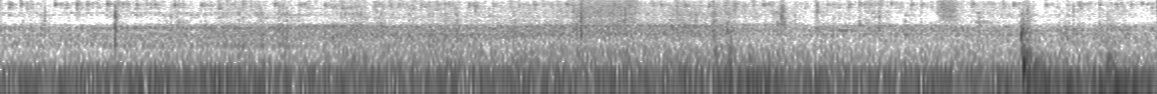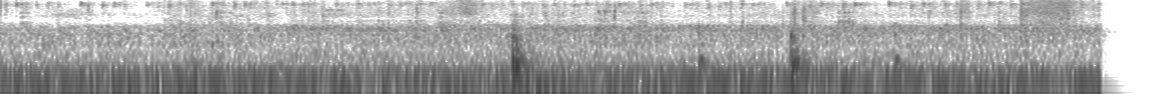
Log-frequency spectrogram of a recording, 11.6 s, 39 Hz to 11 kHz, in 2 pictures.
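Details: 1979 Mercedes 116, driving over bumps: sharp single clunks every few seconds over road rumble, also on steering turns; front right tie rod end heavily worn with torn boots and play, replaced to eliminate the clunk.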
